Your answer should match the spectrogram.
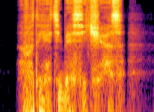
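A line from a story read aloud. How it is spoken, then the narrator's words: Hoarse. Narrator (Russian): прохрипел он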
